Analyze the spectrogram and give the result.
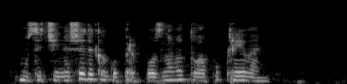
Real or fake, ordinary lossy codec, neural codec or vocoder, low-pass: real; AAC, 48 kbps; none; 7.2 kHz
